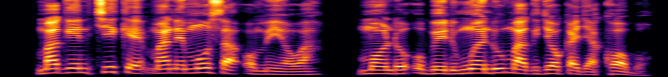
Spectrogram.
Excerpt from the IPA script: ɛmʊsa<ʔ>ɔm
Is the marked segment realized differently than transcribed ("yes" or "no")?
no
